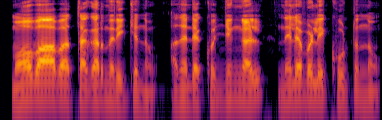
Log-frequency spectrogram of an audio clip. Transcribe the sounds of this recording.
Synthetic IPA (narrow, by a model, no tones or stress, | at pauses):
mo̞ːbaːʋɐt̪ɐɣɐrnːiɾikʲːunːuɐðinde̞kuɲːuŋːɐɭnilɐʋɐɭikːuːʈːunːu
